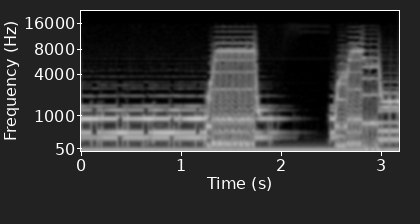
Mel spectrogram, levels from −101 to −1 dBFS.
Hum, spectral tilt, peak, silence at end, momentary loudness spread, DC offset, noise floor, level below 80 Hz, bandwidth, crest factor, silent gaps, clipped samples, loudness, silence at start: none; -2.5 dB/octave; -16 dBFS; 0 s; 7 LU; 0.9%; -58 dBFS; -52 dBFS; 15.5 kHz; 12 dB; none; under 0.1%; -28 LUFS; 0 s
